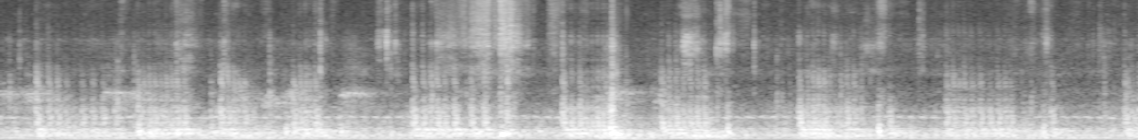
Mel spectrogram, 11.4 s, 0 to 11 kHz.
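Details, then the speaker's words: 2010 Honda New Civic front suspension: turning the steering wheel makes the front spring shudder with a rough, juddering low groan and scattered creaks, loudest near the front strut tower; binding strut mount bearing. "então a mola quando você vira o volante ele dá aquela calar tremida na mola incomoda bastante"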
